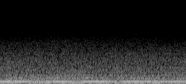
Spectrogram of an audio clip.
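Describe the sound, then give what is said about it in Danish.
Steady, loud low-frequency rumble of a car travelling at 130 km/h on a motorway in Denmark, with constant road and engine drone and a strong hum throughout, no talking. “Prøv folkens motorvej. Det er der for biler.”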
